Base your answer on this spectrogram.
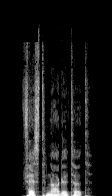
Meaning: inflection of festnageln: 1. second-person plural dependent preterite 2. second-person plural dependent subjunctive II
- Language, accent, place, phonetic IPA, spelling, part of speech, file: German, Germany, Berlin, [ˈfɛstˌnaːɡl̩tət], festnageltet, verb, De-festnageltet.ogg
